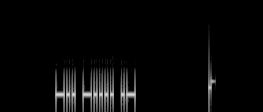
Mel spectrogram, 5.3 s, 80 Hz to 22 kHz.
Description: Morse code, heard as a keyed tone, about 22 wpm, 700 Hz. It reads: D6A
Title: All Cut Numbers - 3-Digit 22wpm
